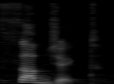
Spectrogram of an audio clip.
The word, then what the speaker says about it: subject: use the when you when you have the stress on the second syllable it means it's a verb when the stress is on the first syllable it means it's a noun alright another example convict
